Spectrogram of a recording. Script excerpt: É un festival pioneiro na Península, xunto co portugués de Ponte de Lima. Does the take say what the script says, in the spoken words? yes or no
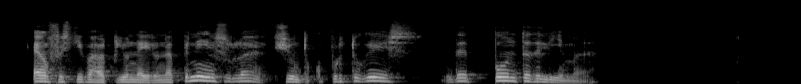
yes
